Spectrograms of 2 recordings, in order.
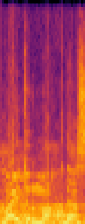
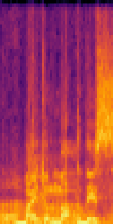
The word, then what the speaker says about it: বাইতুল মাকদিস: এবার এই বোরাক চলে গেল বাইতুল মাকদাস। এটা কোথায়? বাইতুল মাকদিস, বাইতুল মাকদাস না, বাইতুল মাকদিস।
